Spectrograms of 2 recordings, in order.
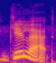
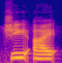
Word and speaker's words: Gillath: Gillath? I do. is spelled, and his last name, like the beautiful resort town in Israel, Eilat, it's Gillath, Gillath, at the Department of Psychology, University of Kansas.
